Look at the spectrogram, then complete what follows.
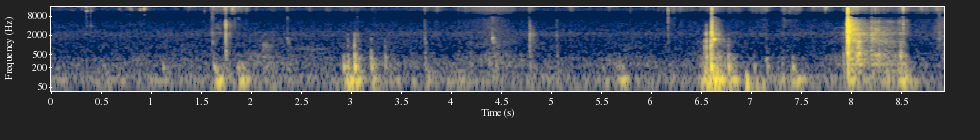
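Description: Faint handling noise from fly tying at a vise: a few scattered small clicks and taps as thread and bobbin are worked, with a louder rustle near the end.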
